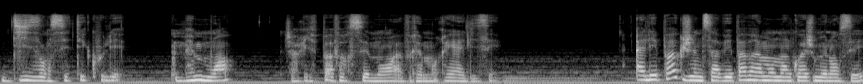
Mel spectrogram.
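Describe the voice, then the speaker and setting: A woman's fairly low voice with fairly even intonation, a fairly slow pace and long, frequent pauses, over music in the background. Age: 20s. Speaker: podcaster. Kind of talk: introspective personal monologue.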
